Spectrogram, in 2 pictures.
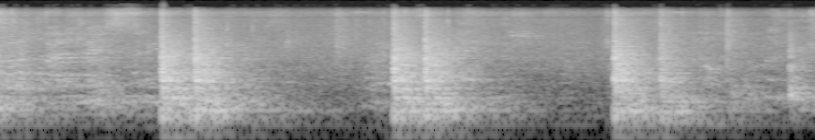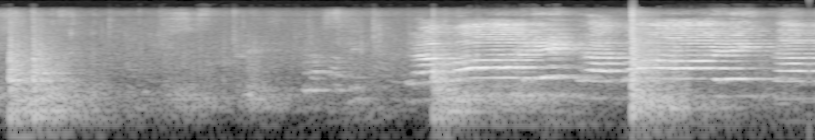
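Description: A young man speaks loudly through a microphone in an echoing room.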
